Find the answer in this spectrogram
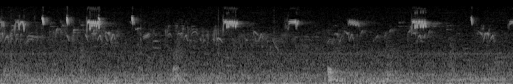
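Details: Song thrush after fledging, being fed in a garden in Morbihan, Brittany, on 27 June 2023: thin, very high, short squeaky notes repeated about every half second over a steady low rural hiss.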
